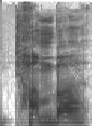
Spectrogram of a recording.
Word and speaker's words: Tumba: His name could be Tumba. It is spelled T-U-M-B-A, but he lived on a beach where I pictured everyone having Jamaican accents, so I called him Toomba.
